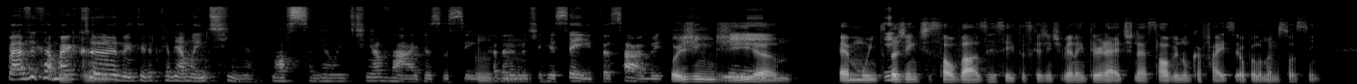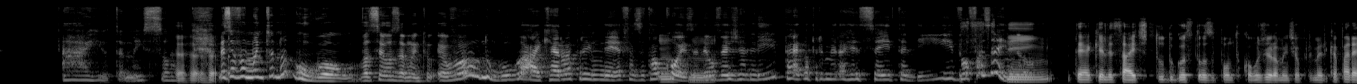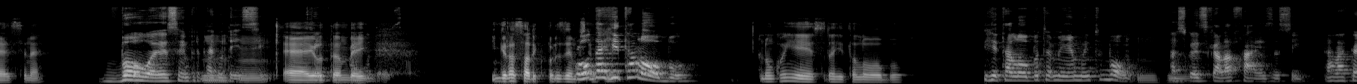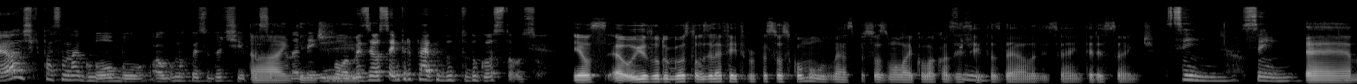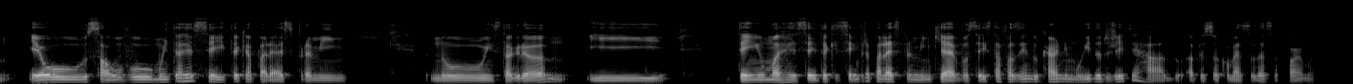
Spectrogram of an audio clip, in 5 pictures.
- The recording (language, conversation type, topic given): Portuguese, unstructured, Você já cozinhou para alguém especial? Como foi?
- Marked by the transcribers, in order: laugh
